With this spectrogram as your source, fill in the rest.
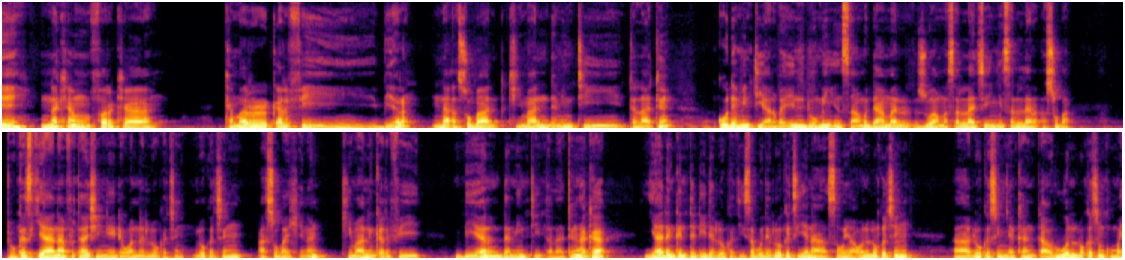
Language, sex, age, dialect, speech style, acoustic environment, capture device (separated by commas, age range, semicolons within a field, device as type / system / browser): Hausa, male, 25-34, Nigeria - Katsina, relaxed, silence, mobile / Linux / Chrome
